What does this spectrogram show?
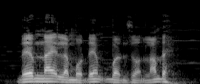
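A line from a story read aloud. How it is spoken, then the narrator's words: Muttered. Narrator (Vietnamese): Vân Thiên Nhạc lẩm bẩm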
